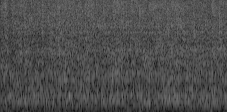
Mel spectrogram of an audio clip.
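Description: A newly installed clothes washer runs its main fill, water rushing steadily into the drum with a constant broadband hiss, fairly loud and unbroken, with no voices.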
